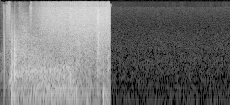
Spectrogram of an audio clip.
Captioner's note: loud bang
